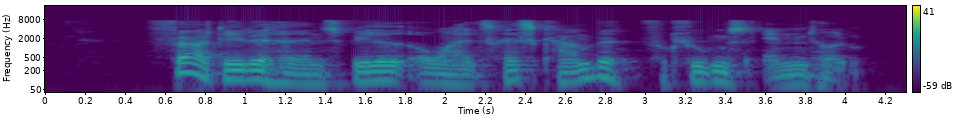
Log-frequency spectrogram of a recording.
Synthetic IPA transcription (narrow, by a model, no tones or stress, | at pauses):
fɶɐ̰d̥eɾəɦæð̞ˠhænsb̥e̝ləð̞̩ˠɒʊ̰ɐhælt͡sʰʁaskʰɑ̈mb̥əfɒ̽kʰlub̥n̩sænn̩hɒ̽l̰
